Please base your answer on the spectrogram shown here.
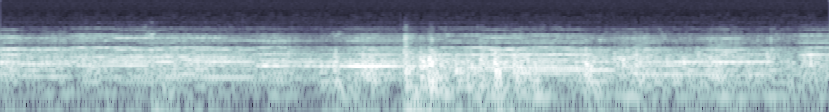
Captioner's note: horses galloping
